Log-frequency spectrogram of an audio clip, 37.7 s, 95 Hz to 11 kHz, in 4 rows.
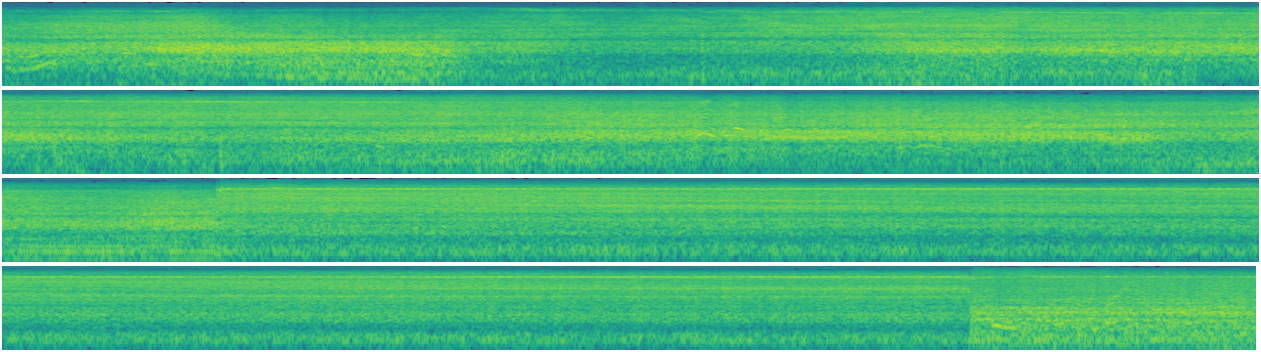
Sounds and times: Aircraft: 0.0s - 37.6s
Outside, rural or natural: 0.0s - 37.6s.

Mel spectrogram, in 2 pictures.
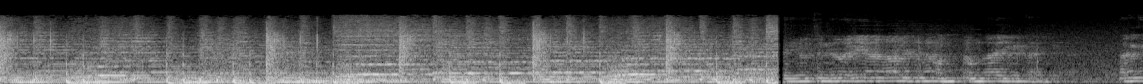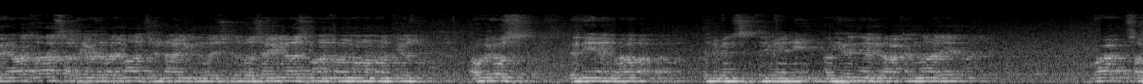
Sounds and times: Male speech, man speaking: 7.8s - 10.6s, 11.2s - 21.3s, 22.4s - 22.8s
Narration, monologue: 7.8s - 22.8s.

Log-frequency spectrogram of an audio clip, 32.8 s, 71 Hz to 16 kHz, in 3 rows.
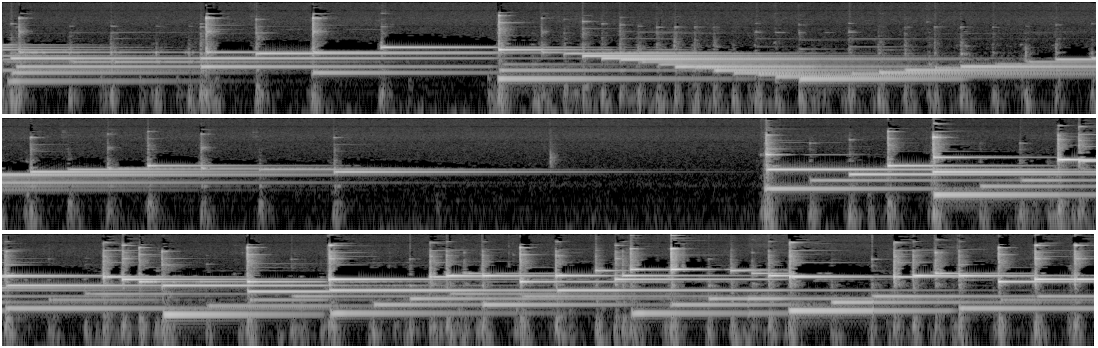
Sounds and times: Piano: 0.0s - 16.9s, 18.5s - 32.8s.

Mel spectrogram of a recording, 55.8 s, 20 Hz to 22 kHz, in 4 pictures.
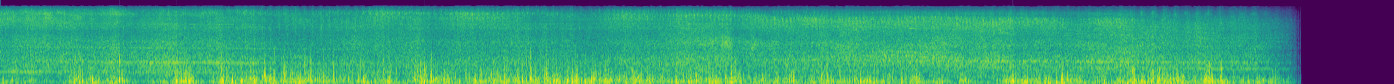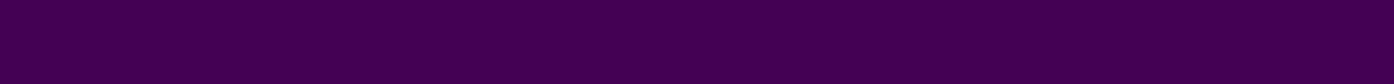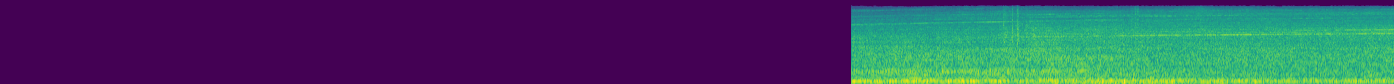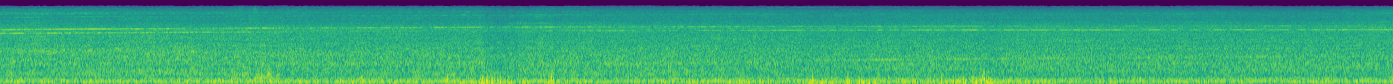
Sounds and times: Aircraft engine: 0.0s - 13.0s, 36.4s - 55.7s
Helicopter: 0.0s - 13.0s, 36.4s - 55.7s
Outside, rural or natural: 0.0s - 13.0s, 36.4s - 55.7s
Speech: 36.8s - 37.4s, 41.4s - 48.7s.

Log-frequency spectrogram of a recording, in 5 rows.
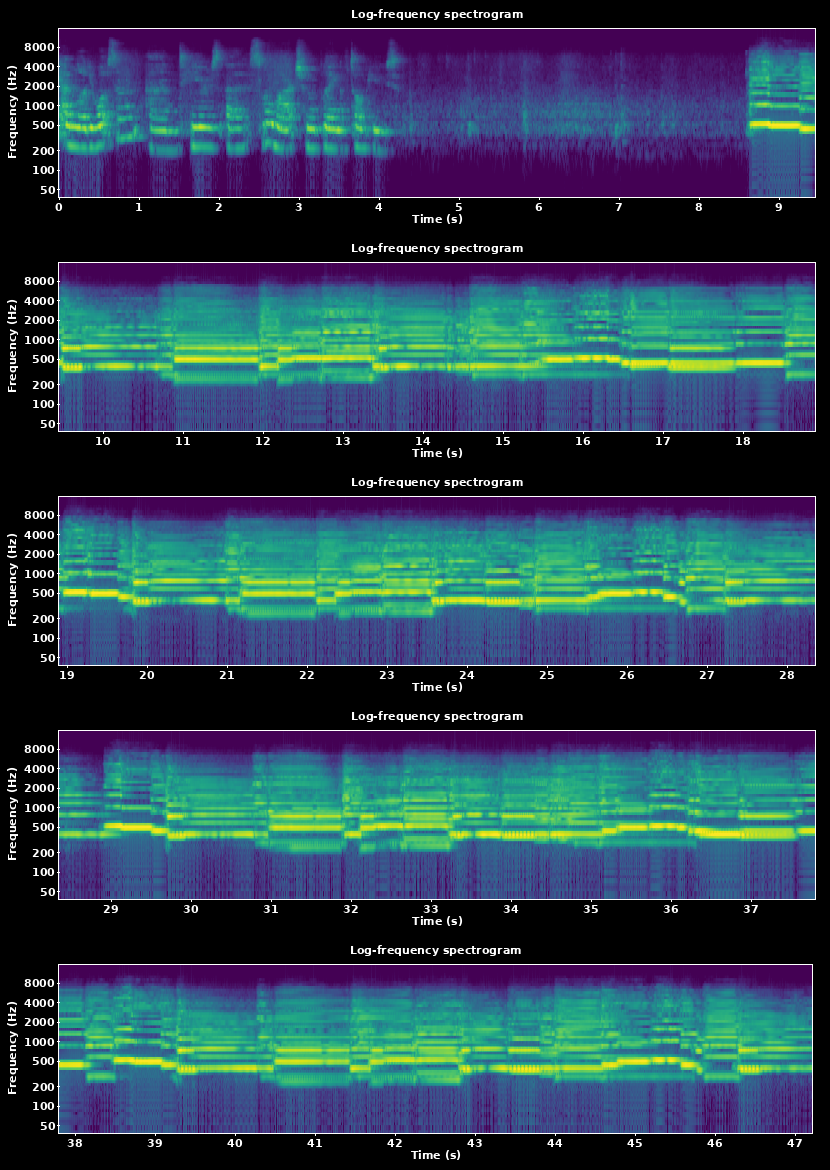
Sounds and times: Violin, fiddle: 8.6s - 47.2s.

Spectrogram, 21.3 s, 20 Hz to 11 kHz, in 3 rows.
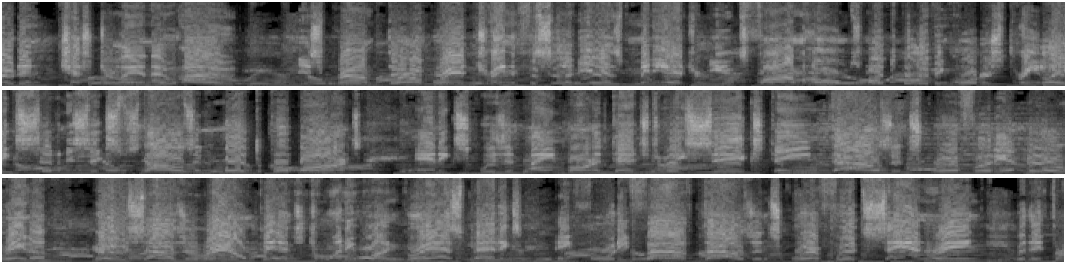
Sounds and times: Speech: 0.0s - 21.2s.

